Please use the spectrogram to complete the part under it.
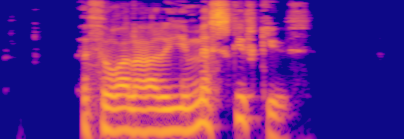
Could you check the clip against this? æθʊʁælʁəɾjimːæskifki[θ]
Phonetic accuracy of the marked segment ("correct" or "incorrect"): correct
